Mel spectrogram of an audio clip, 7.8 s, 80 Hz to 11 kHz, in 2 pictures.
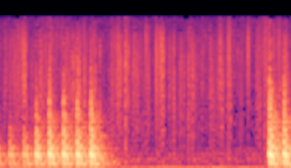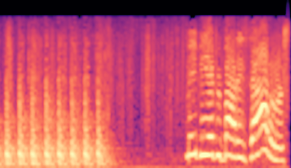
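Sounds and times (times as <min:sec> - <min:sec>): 
firm knocking on a wooden cabin door: 0:00.1 - 0:01.5, 0:03.6 - 0:05.4
speech: 0:06.6 - 0:07.7.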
